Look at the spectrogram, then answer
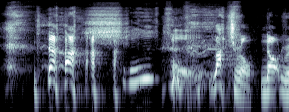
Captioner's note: laughs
